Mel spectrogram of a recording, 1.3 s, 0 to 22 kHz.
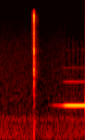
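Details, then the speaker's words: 1982 TRC-1004 rescue radio, previously non-working, powered on after fitting a new replacement chip and new 945 transistor: a click, then a clean steady beep at even pitch, showing normal tone reception. "and there we go we've got our tones that was it I did suspect it would be that"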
